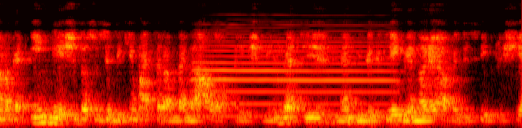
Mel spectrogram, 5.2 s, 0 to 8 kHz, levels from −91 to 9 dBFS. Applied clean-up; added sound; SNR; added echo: none; Wind instrument, woodwind instrument; 10 dB; reverberation time 0.4 s.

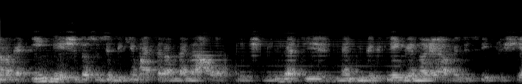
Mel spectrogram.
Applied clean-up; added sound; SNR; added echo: neural separator model SepFormer DNS4.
